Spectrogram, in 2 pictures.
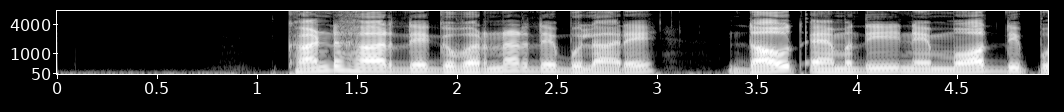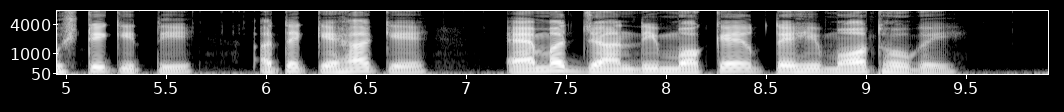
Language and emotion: Punjabi, neutral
